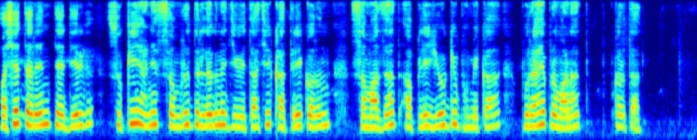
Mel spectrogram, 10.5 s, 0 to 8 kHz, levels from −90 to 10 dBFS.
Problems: constant background noise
